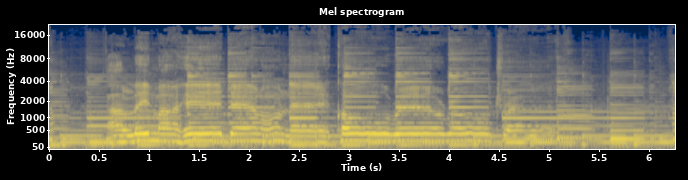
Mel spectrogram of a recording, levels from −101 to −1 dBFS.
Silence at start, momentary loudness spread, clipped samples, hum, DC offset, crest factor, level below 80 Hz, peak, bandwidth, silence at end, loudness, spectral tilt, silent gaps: 0 s; 8 LU; under 0.1%; none; under 0.1%; 14 dB; -44 dBFS; 0 dBFS; over 20 kHz; 0 s; -14 LUFS; -5.5 dB/octave; none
